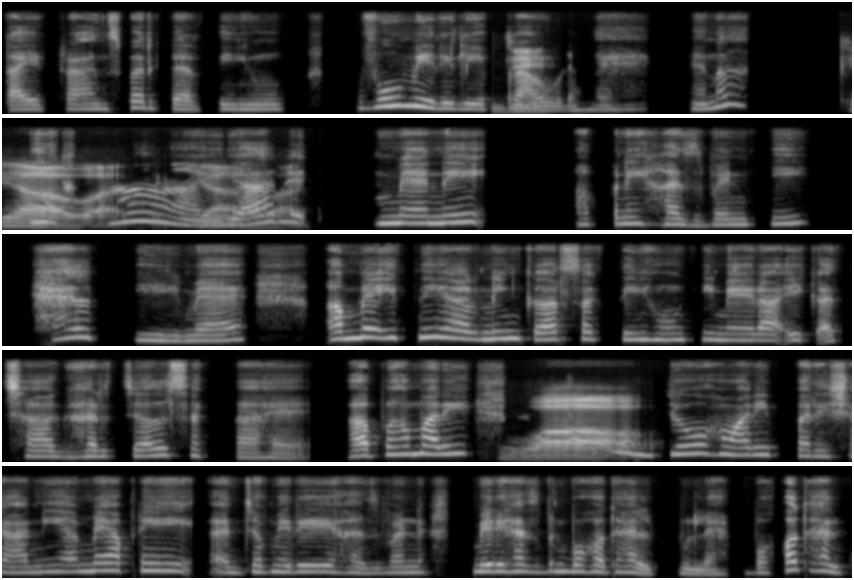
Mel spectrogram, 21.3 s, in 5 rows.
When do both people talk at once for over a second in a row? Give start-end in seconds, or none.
4.4-5.7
